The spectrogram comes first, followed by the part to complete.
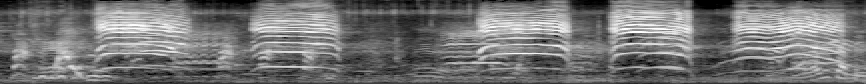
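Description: Goats bleating: about five long, high-pitched bleats in turn, roughly one every second and a half.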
